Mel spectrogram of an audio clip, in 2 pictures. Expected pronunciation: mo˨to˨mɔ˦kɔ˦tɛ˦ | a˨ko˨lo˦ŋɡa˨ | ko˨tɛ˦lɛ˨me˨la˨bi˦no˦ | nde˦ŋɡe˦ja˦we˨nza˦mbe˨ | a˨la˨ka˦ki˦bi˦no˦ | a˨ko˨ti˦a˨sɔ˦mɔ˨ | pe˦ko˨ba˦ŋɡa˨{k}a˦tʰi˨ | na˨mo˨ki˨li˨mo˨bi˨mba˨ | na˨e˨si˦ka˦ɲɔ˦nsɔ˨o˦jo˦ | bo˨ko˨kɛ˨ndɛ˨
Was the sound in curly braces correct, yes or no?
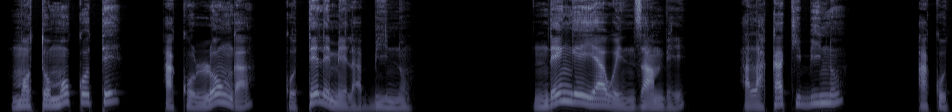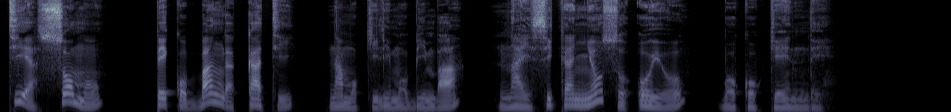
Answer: yes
